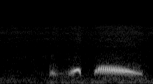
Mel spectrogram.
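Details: Spotted dove cooing "gù lèo nước" style, a faint soft note and a sharper short note, then one long, drawn, gently falling coo.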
